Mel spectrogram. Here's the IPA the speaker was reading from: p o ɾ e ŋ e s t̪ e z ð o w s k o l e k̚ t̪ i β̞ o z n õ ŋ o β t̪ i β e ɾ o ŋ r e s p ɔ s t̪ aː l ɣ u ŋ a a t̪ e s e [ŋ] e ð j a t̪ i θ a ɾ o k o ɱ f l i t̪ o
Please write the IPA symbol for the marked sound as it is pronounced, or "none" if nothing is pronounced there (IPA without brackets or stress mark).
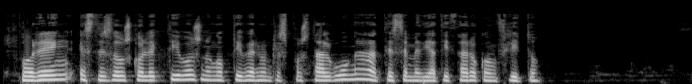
m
